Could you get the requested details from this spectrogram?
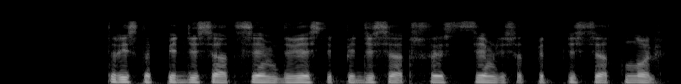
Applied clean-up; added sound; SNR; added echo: neural mask model DeepFilterNet 3.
